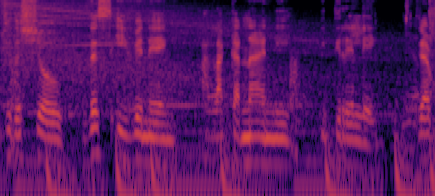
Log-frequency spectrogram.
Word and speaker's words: Alakanani Itireleng: Ladies and gentlemen, let's welcome to the show this evening, Alakanani Itireleng. Yep. Did I pronounce it well?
